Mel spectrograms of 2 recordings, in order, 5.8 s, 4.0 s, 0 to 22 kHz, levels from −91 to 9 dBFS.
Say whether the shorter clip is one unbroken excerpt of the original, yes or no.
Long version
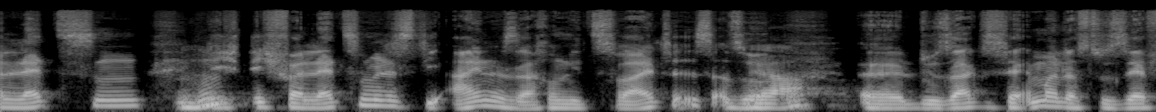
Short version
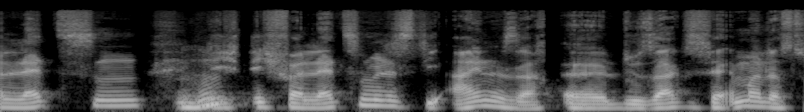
no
